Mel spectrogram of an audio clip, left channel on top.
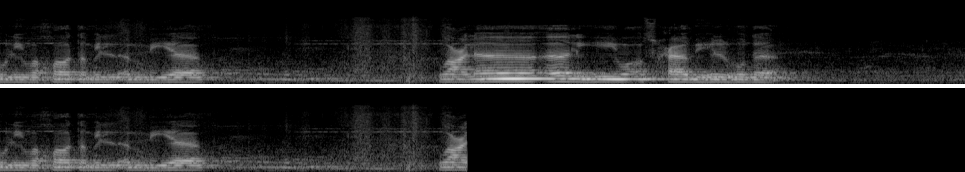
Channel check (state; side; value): drops out; right; at 4.7 s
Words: وخاتم الأنبياء وعلى آله وأصحابه الهدى.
